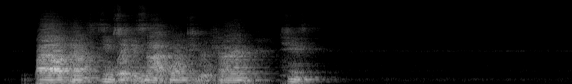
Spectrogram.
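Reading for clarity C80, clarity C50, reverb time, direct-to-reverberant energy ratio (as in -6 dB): 5.0 dB, 0.5 dB, 0.70 s, -9.5 dB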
